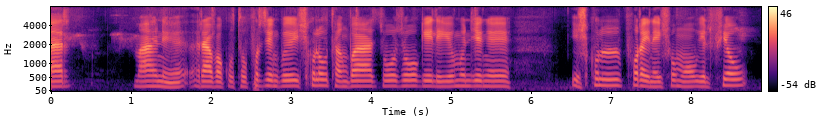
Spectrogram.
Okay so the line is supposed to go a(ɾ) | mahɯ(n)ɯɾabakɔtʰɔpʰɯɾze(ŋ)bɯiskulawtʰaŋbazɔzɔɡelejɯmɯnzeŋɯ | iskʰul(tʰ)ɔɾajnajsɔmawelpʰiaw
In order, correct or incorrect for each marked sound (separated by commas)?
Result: correct, correct, correct, incorrect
